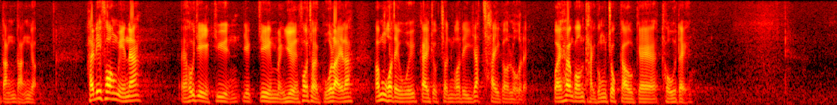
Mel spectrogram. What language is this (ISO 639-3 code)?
yue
